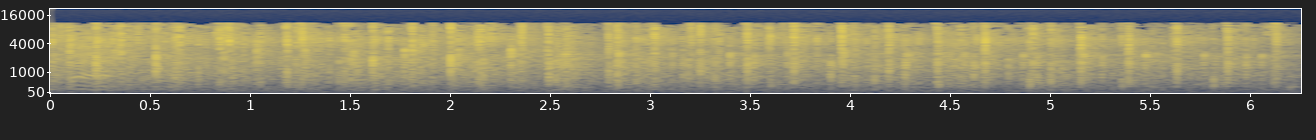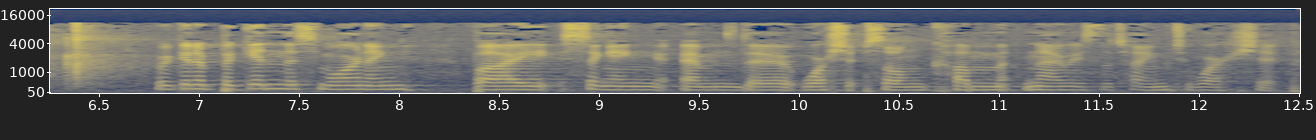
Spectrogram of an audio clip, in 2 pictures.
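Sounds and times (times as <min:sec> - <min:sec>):
audience clapping: 0:00.0 - 0:06.7
speech: 0:06.8 - 0:12.5.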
